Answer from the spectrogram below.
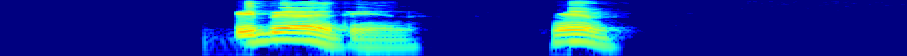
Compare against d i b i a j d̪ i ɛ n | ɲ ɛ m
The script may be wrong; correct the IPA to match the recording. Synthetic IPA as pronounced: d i b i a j d̪ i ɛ n | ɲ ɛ m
